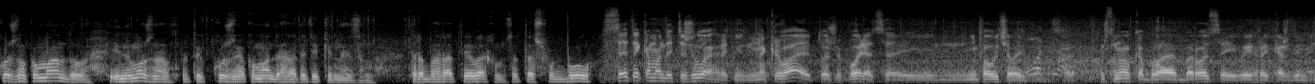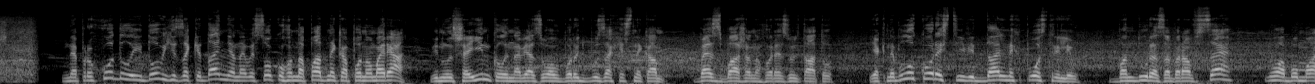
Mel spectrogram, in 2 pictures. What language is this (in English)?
Ukrainian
